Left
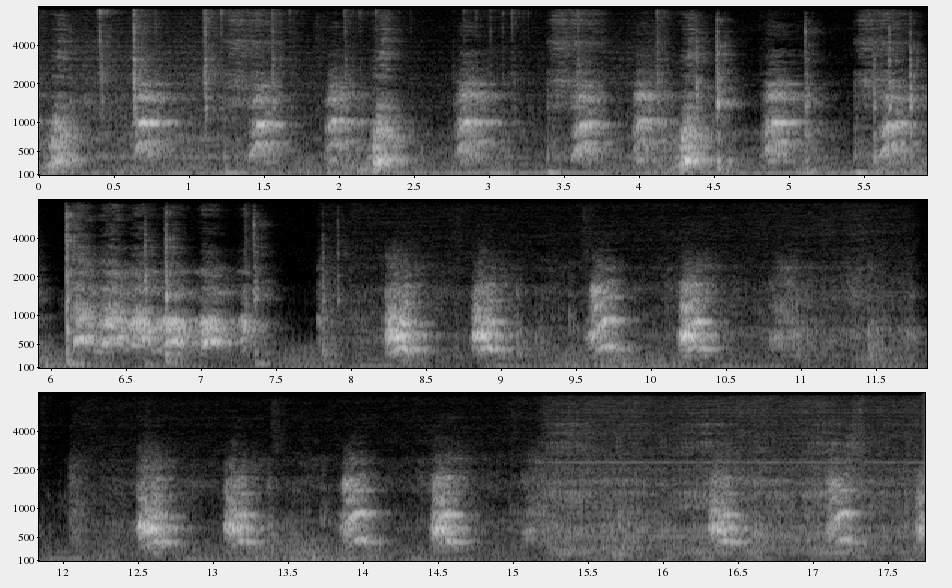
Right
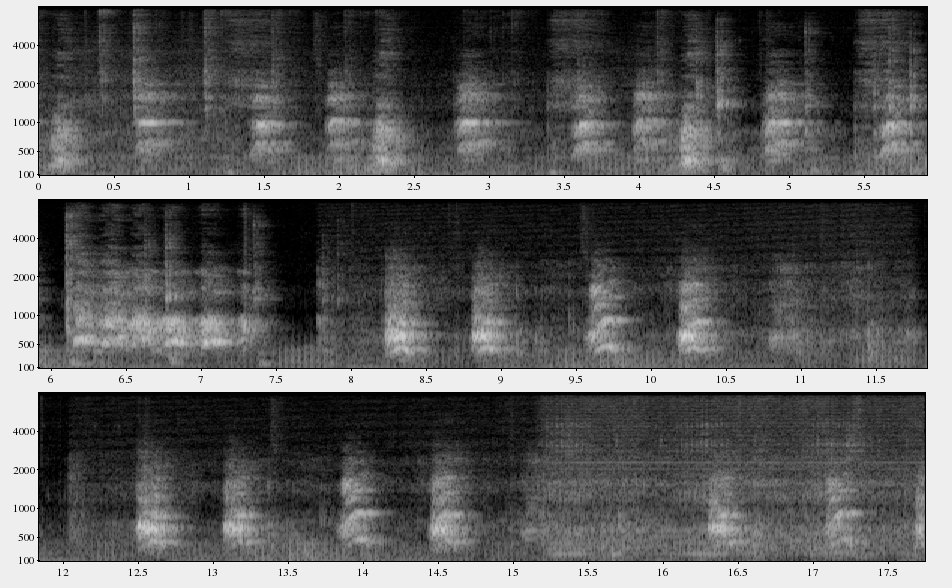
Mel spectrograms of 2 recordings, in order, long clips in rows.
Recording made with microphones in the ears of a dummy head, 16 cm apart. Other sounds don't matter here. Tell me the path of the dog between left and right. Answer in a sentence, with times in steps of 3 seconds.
In this clip you hear the dog on the left from 0 s, in the centre from 6 s and on the right from 9 s.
